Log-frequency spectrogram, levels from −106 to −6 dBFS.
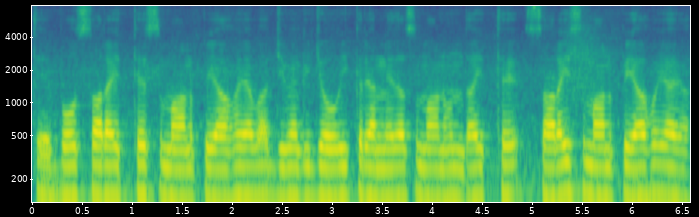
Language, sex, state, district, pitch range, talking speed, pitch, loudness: Punjabi, male, Punjab, Kapurthala, 125-130 Hz, 210 wpm, 130 Hz, -16 LUFS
